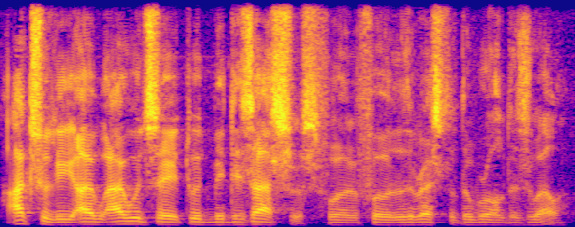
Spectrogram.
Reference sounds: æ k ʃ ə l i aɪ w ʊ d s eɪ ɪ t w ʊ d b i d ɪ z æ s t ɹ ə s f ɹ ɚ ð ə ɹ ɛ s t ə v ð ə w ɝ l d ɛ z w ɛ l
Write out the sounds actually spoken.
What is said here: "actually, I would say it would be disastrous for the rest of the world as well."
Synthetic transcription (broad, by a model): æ k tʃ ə l i aɪ w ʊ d s eɪ ɪ t w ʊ d b i d ɪ z æ s t ɹ ə s f ɹ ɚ ð ə ɹ ɛ s t ə v ð ə w ɝ l d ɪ z w ɛ l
